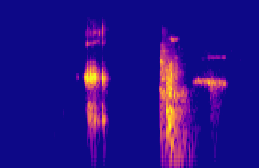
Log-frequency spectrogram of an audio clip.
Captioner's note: sighing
